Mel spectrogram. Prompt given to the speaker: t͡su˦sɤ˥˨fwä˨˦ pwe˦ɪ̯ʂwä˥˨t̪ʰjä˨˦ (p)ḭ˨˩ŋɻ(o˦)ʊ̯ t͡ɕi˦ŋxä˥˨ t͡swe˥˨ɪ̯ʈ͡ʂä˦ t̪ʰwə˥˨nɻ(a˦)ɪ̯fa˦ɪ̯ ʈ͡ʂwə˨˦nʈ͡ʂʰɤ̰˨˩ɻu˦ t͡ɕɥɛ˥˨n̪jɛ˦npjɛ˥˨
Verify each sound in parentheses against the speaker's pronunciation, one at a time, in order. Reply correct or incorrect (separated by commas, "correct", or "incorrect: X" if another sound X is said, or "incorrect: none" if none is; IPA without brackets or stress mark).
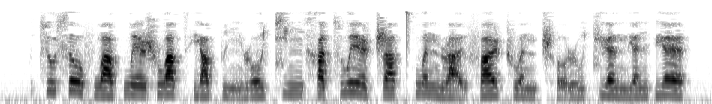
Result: correct, correct, incorrect: a̰˨˩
